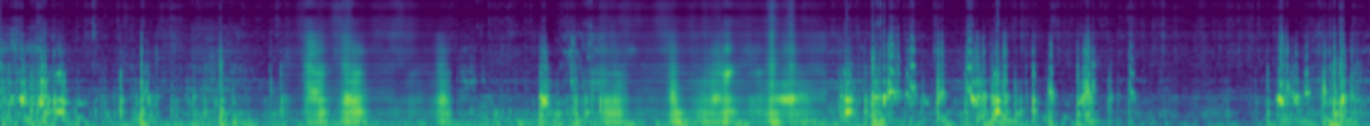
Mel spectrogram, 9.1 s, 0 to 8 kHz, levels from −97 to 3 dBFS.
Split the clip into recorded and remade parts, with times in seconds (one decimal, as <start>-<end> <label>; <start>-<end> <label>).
0.0-1.9 recorded; 1.9-3.0 remade; 3.0-4.0 recorded; 4.0-5.5 remade; 5.5-9.1 recorded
